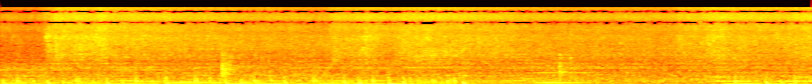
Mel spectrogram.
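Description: Jerk-spiced chicken pieces sizzling in hot oil in a frying pan as they are laid in with tongs. The sizzle jumps up about half a second in as a piece hits the pan, and swells again twice as more pieces go in.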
